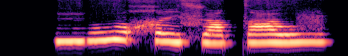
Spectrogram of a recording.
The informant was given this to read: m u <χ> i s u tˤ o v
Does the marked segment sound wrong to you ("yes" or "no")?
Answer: no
